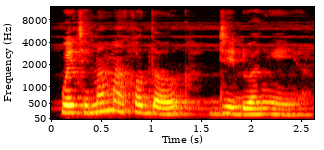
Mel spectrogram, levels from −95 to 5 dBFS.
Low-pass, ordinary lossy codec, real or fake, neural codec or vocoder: 10.8 kHz; none; real; none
